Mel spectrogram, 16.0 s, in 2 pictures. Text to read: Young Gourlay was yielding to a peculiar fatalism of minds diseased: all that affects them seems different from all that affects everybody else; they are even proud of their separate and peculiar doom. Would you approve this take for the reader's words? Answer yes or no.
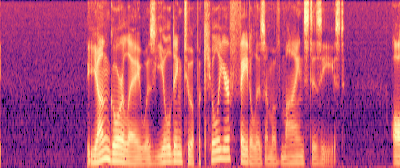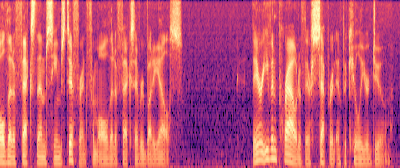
yes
